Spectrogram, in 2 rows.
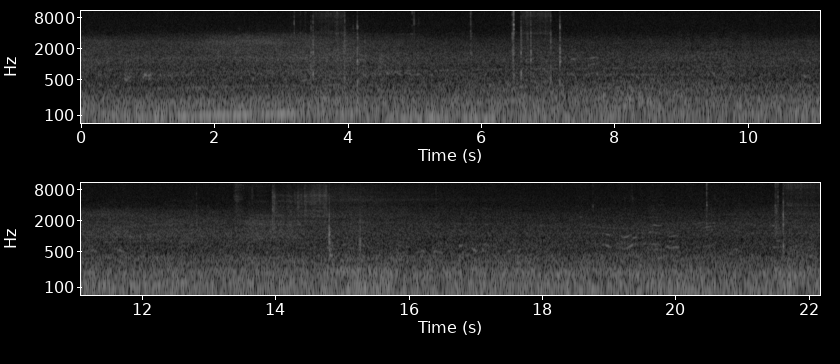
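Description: Twin 225 hp outboard motors on a Coast Guard response boat idling at low speed, a steady low rumble throughout.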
